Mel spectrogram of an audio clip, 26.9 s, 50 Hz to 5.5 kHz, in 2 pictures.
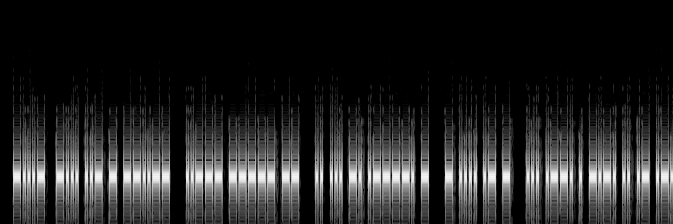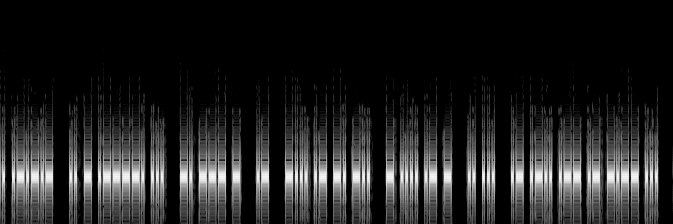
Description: Morse code, heard as a keyed tone, about 25 wpm, 600 Hz. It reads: <BT> BUT, 20M ISN'T THAT SPECIAL. IT'S NOT A BAND THAT IS ALWAYS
